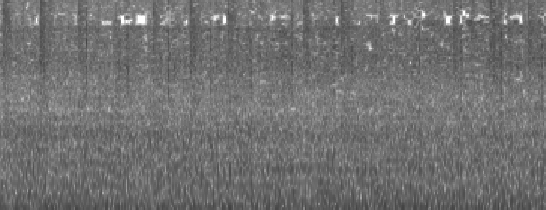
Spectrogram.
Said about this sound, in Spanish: Este es el sonido que desde hace unos días oye Maxim, el sonido de los carros de combate del ejército ucraniano, también escucha las bombas de los rusos.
